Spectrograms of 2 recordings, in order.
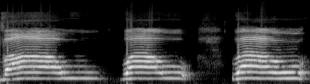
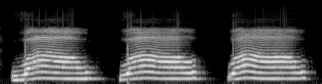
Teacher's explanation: वाव अदा करते वक्त में हमारे किनारे होंठ गोल होते हैं, लेकिन ये दोनों किनारे एक दूसरे से हरगिज नहीं मिलते। वाव, देखिए बीच में होल कैसा है, यहाँ पर इस तरह से होल होती है, वाव वाव वाव, ठीक है।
